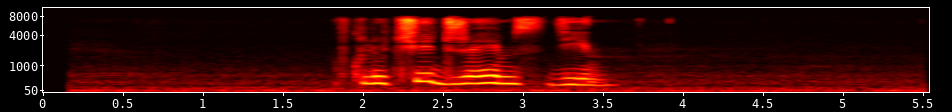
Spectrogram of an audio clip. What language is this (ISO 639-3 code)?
rus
